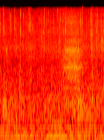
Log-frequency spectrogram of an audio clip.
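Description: Cold rain falls in a dense, steady hiss of patter that runs continuously without pause, with no voices.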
